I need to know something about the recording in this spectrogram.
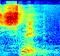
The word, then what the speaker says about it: SNP: Ben Lynch One of the most important pieces of the genetic puzzle is a type of variation known as a SNP (pronounced “snip”), which is short for single-nucleotide polymorphism.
